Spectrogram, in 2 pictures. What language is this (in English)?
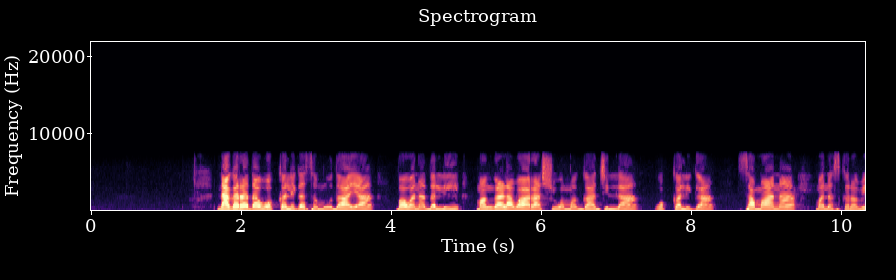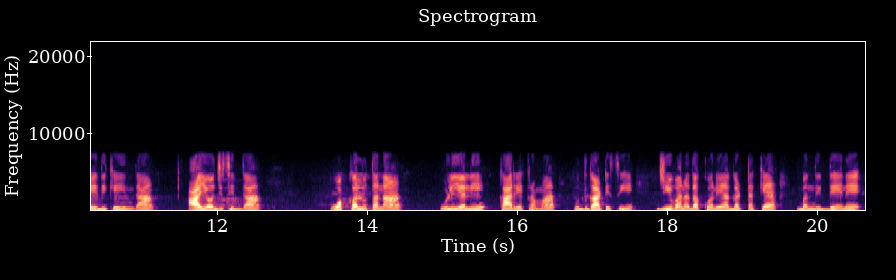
Kannada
